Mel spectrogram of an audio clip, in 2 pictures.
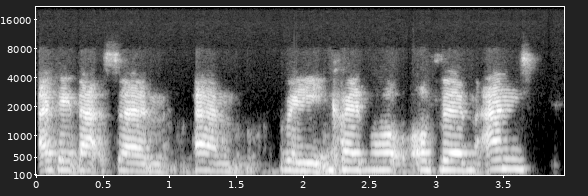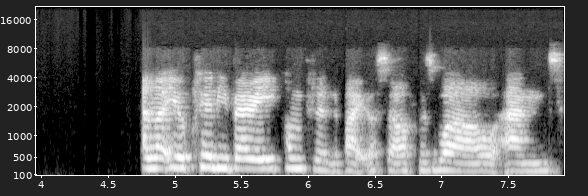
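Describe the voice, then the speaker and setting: A woman's voice: medium pitch, steady tone, moderate pace, a little hiss or hum. Stammering young woman interviewer. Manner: stammers, with repeated words and frequent fillers. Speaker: interviewer and regular vlogger. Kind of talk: supportive interview chat. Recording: dull lo-fi recording.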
